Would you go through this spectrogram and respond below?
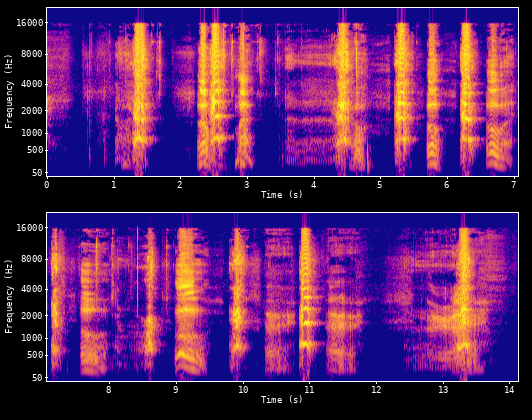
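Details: Pet poodle playing a fighting game with its owner under a blanket indoors: a loud run of short, harmonic growl-barks and snarls in bursts about every half second to second, with a brief pause, and a person's voice now and then.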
